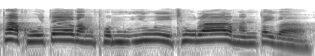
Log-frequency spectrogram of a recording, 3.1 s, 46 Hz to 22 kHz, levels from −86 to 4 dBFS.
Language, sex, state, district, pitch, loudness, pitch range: Wancho, female, Arunachal Pradesh, Longding, 230 Hz, -18 LUFS, 215-260 Hz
